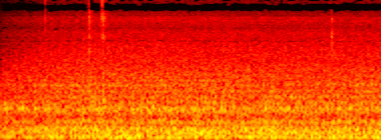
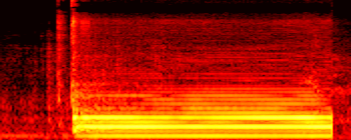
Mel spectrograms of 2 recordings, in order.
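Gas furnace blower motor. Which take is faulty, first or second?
second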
